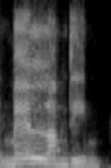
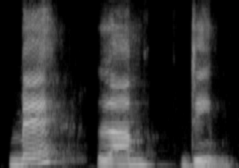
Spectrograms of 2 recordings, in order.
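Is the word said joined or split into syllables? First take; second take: joined; split. First: The syllables run together without pauses. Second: Each syllable is said separately with pauses. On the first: "all at once" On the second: "syllable after syllable"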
